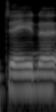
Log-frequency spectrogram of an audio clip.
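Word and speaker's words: Dhejne: karolinska Institute in Sweden and Dana is spelled d-h-e-i-n-e um I'm going to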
